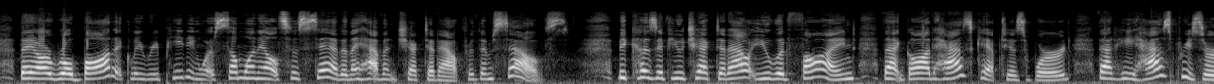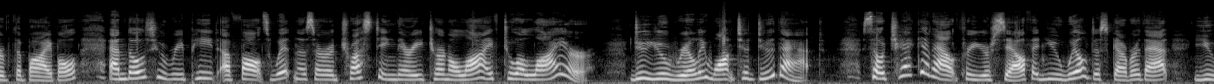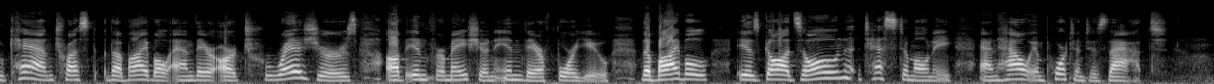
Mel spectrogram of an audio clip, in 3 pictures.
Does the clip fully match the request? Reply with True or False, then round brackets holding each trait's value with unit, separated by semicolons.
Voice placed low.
False (235 Hz)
